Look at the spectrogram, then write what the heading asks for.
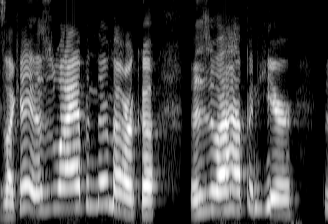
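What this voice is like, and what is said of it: Put-on redneck accent. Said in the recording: “I don't know why he has a redneck accent”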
